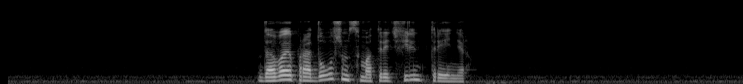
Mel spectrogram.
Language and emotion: Russian, neutral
